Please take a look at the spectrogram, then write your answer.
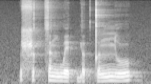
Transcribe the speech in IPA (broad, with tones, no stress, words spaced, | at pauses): ʂə˦˥k̚sə˧ŋ we˨˩k̚ jə˨˩k̚t̪ə˧˥ŋ ɲu˧˥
